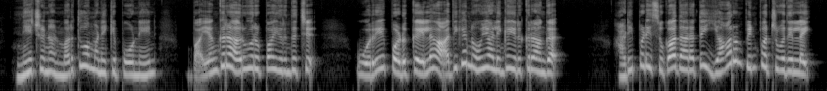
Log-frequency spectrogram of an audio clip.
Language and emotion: Tamil, disgusted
